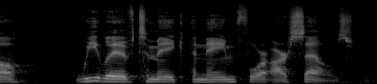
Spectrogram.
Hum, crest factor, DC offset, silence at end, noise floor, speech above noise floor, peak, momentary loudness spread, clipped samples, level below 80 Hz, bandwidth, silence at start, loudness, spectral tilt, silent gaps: none; 22 dB; under 0.1%; 0 s; -62 dBFS; 23 dB; -18 dBFS; 10 LU; under 0.1%; -84 dBFS; 19 kHz; 0 s; -38 LUFS; -2.5 dB/octave; none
